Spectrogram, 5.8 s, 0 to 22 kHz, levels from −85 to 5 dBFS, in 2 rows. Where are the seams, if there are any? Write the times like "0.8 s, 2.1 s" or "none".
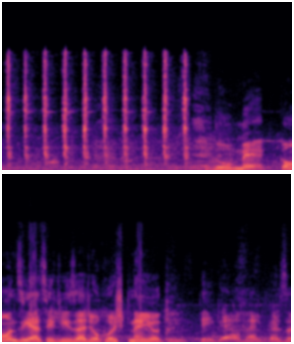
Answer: none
